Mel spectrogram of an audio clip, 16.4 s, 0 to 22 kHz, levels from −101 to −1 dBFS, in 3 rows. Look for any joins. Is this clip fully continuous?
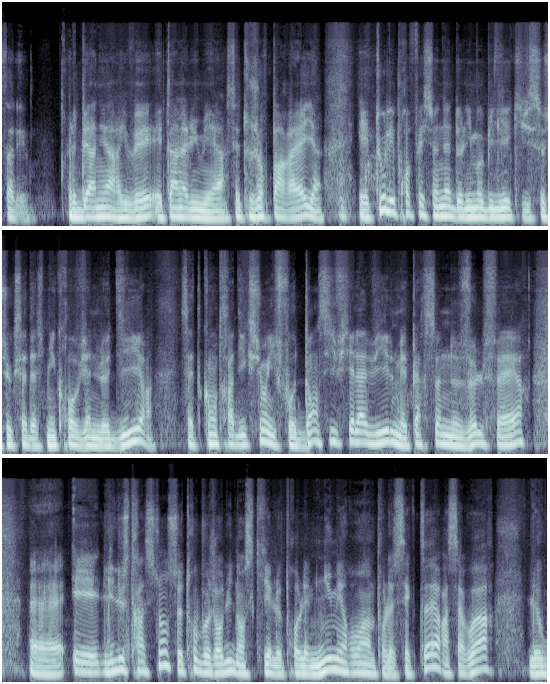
yes; 0 cuts

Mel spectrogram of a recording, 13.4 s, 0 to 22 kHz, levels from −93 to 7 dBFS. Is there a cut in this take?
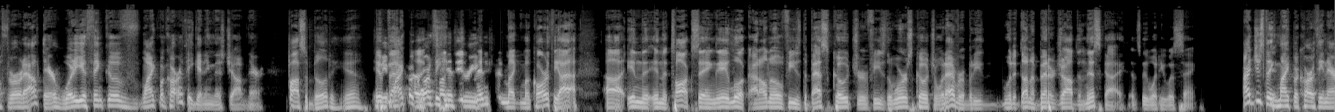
yes; 2 cuts; at 4.4 s, 11.4 s

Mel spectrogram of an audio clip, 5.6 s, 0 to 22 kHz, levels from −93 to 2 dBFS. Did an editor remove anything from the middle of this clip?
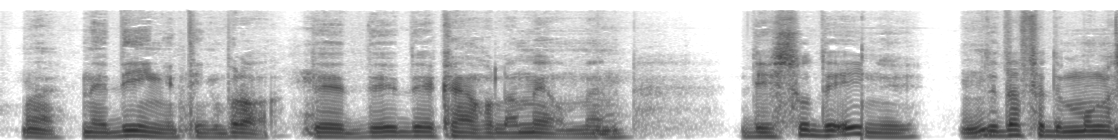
yes; 1 cut; at 4.3 s

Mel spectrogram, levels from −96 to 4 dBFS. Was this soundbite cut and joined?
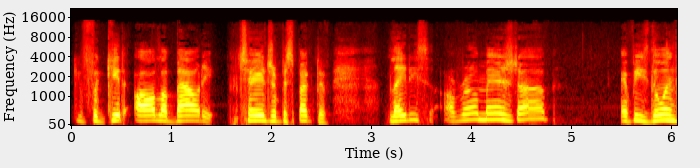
yes; 2 cuts; at 1.6 s, 3.6 s

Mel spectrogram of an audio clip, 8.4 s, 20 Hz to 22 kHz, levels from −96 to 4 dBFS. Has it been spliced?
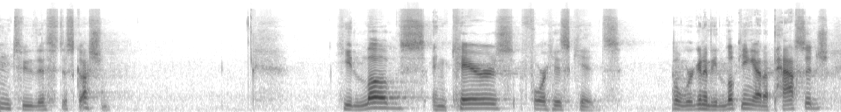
yes; 1 cut; at 6.7 s

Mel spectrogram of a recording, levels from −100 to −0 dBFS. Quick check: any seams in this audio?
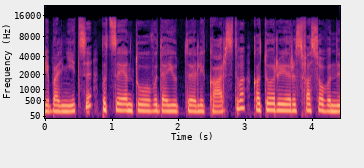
no; 0 cuts

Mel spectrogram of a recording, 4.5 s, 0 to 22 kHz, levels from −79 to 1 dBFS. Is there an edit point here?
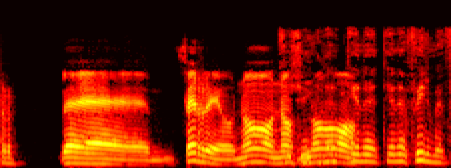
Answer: no; 0 cuts

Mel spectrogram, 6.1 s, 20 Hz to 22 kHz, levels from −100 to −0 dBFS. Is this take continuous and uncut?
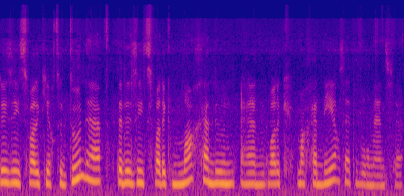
no; 2 cuts; at 1.7 s, 4.0 s

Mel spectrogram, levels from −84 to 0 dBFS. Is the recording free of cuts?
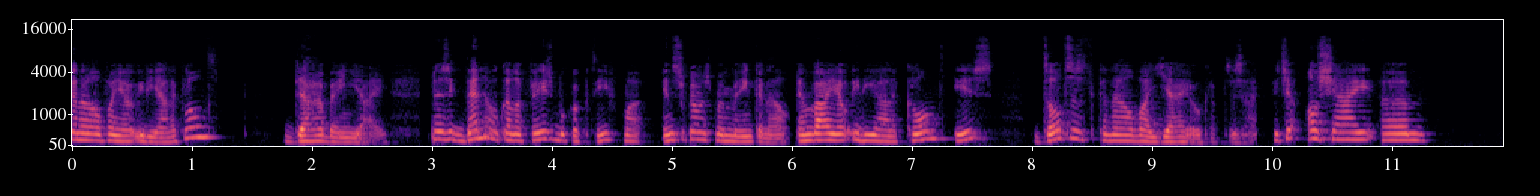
no; 3 cuts; at 2.9 s, 6.0 s, 9.9 s

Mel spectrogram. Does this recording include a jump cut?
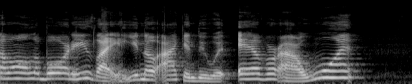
yes; 1 cut; at 1.2 s

